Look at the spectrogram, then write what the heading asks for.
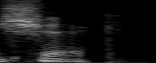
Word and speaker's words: Szyk: info about his essays, books, and presentations on Schick.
